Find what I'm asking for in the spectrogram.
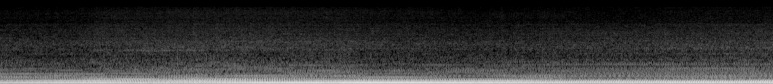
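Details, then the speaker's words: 2004 Scion xB in a garage on jacks after rusty exhaust was rewelded and leaks repaired, muffler off: deep, loud drone swells with revs and settles evenly, no puffing or ticking, a normal sealed but unmuffled exhaust. "let's see what she sounds like and it's gonna be loud cuz you know we're in the garage and there's the muffler [Music] but uh it's not so bad"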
